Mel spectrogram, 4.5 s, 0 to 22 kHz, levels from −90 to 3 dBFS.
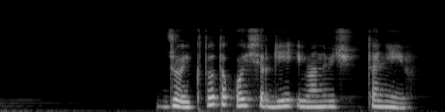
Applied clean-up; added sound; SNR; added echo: neural mask model DeepFilterNet 3.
